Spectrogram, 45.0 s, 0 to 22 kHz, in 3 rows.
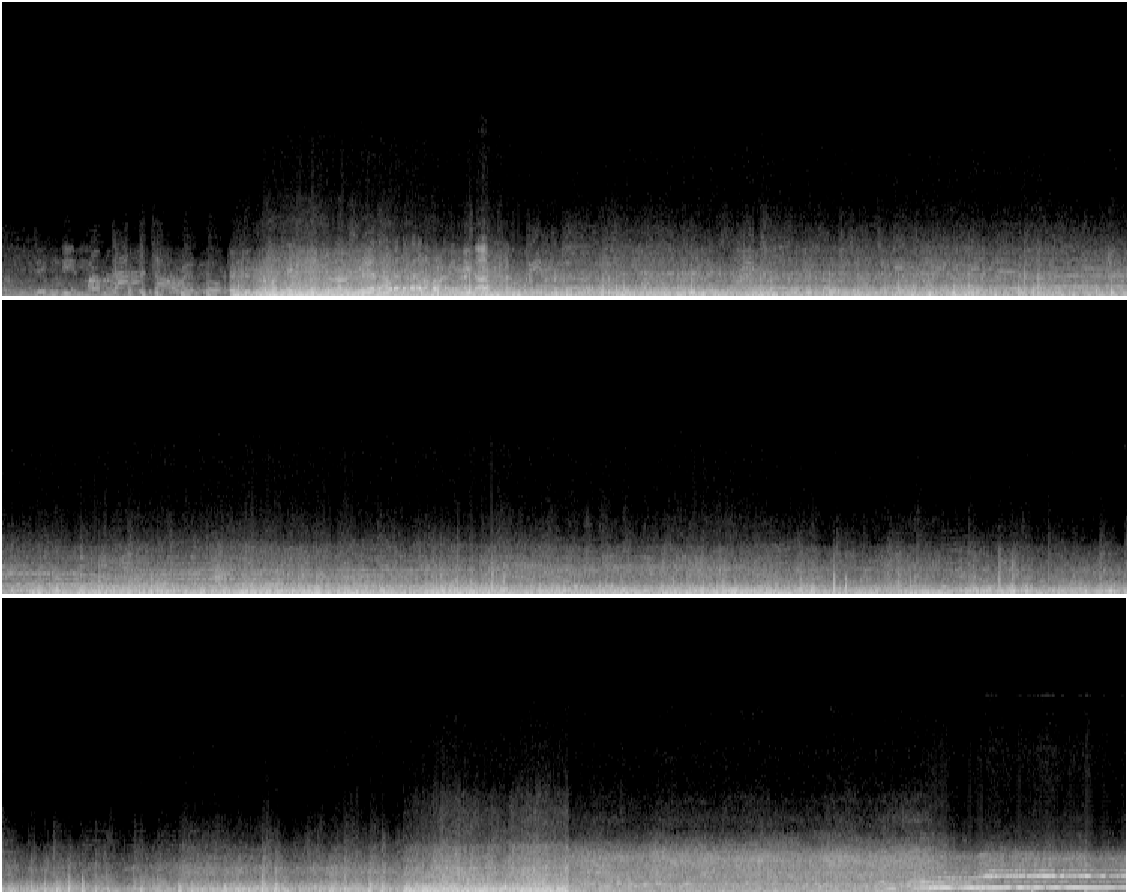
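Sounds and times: train rumble: 0:00.0 - 0:44.9
clickety-clack of wheels: 0:23.8 - 0:35.7
train whistle blast: 0:42.0 - 0:44.9.

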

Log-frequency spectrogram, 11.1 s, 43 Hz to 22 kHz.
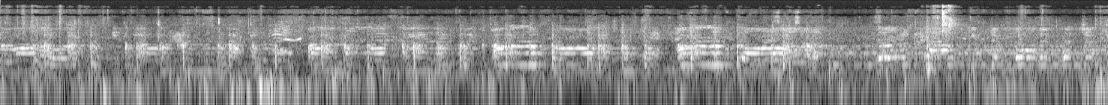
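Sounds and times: background music from loudspeaker: 0:00.0 - 0:11.0
hooves thudding on sand: 0:00.0 - 0:11.0.

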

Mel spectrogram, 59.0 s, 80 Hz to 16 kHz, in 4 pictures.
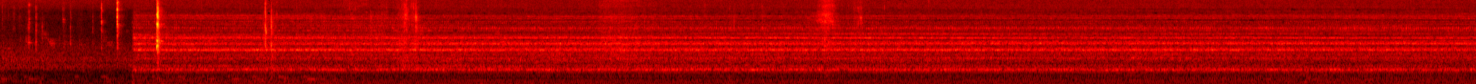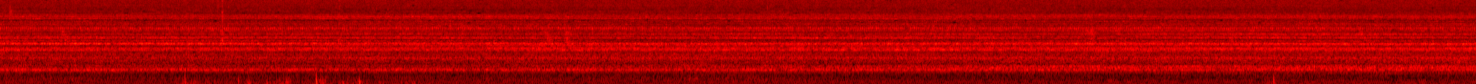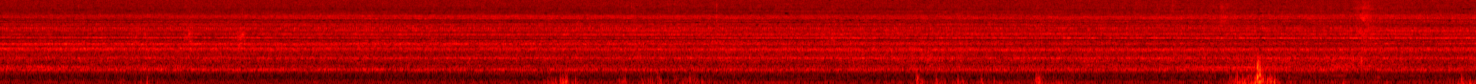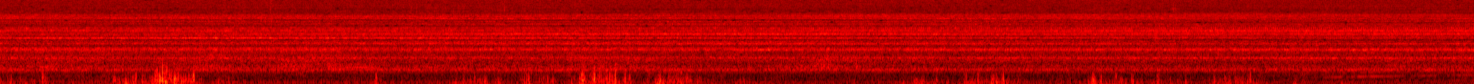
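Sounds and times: air pump humming: 0:00.0 - 0:59.0.

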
